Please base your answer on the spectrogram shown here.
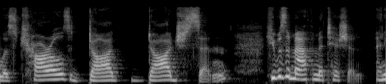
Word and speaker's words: Dodgson: Dodgson is how he would pronounce it.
